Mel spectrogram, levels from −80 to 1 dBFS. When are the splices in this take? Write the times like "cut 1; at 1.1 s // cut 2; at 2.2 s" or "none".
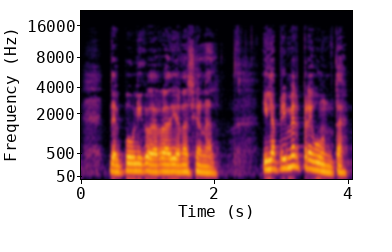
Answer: cut 1; at 2.7 s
